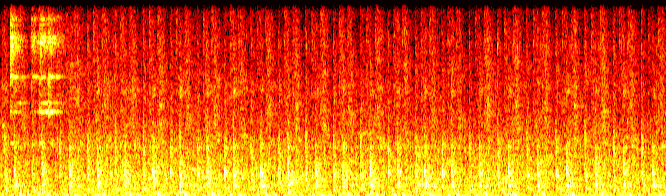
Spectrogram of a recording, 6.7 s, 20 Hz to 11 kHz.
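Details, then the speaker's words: Cummins diesel-swapped Jeep YJ at its first start-up, just started with the pump primed: even, steady diesel clatter at about 220 beats a minute with no misses. It seemed a little choppy at first, then idles smoothly. "Nice. That is. Sounds good. Had me a little concerned at first. It was a little choppy sounding, but they sound so funky pulling intake air too."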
